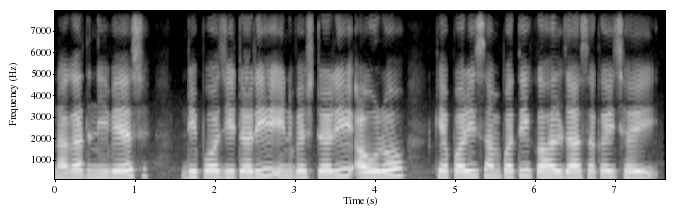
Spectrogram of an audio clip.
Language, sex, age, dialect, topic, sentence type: Magahi, female, 25-30, Western, banking, statement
